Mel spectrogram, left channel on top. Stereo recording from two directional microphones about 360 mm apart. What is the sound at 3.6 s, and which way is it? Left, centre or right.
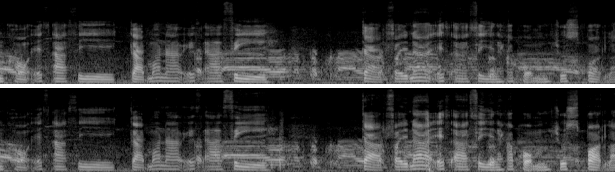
Speech, centre.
